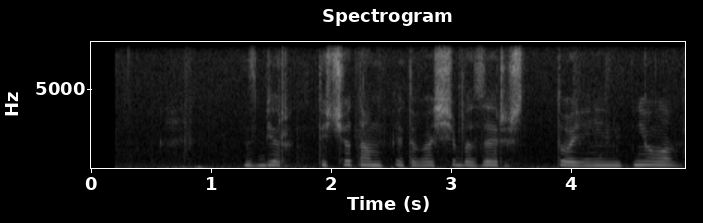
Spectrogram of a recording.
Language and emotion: Russian, neutral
